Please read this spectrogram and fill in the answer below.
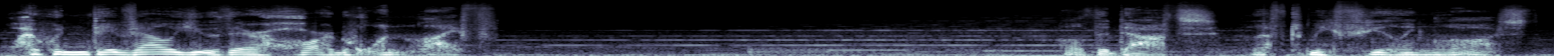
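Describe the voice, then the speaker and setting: An actor playing a weary, grieving but resolute male healer in a video game, speaking in a measured, solemn way. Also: mid-range voice, music in the background, close to an everyday voice. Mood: sorrowful doubt.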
